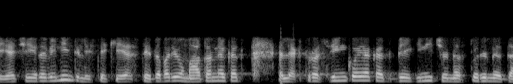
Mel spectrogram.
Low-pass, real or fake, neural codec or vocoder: 7.2 kHz; real; none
